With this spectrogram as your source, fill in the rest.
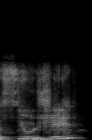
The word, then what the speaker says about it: sujet: The pronunciation will be same because we are making them plural by adding s. So sujet, sujet, pronom, pronom.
